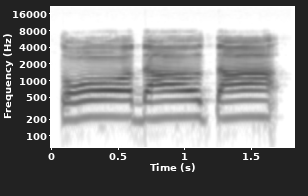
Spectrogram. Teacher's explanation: ১১ number মাখরাজ, জিহ্বার আগা সামনের উপরের দুই দাঁতের গোড়ার সঙ্গে লাগিয়ে ত দাল তা উচ্চারিত হয়।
